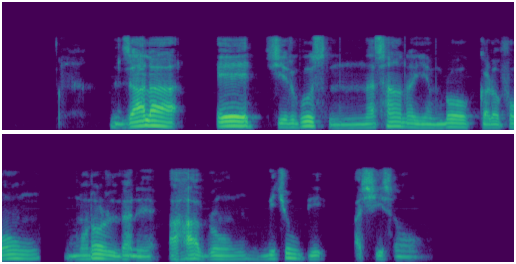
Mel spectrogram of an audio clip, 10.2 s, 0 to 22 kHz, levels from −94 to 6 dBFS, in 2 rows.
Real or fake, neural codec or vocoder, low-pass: fake; codec, 16 kHz, 8 kbps, FunCodec, trained on LibriTTS, 25 frames a second; 7.2 kHz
